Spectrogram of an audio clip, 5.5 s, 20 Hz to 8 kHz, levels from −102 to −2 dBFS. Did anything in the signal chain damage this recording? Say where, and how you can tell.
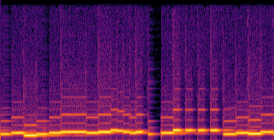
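Yes. At the network stage, a burst of packet loss hits at 0.08 to 0.24 s and again at 0.84 to 0.99 s. Each time, about 140 ms of audio is replaced by concealment that stretches the last sound and fades it, then resumes later. That fade, not a hard cut or click, marks packet loss.

The fault at 2.97 to 3.26 s is likely a long network dropout. About 0.24 s goes missing and concealment fills nearly all of it, fading without reaching silence. It is longer than the bursts, and the high band stays cut above 8 kHz, which fits a 64 kbps wideband call codec such as G.722.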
